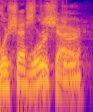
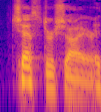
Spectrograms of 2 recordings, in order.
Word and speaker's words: Worcestershire: It's Worcestershire. Chestershire. Nope. Minfield. It's Worcestershire. Lean parents. Lun parents. Y'all ain't crazy. I can't pronounce shit.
